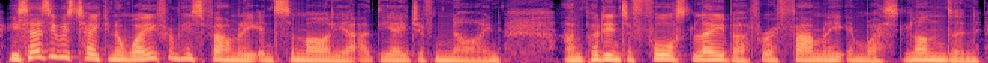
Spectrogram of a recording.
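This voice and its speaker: Female live radio presenter; brisk, inquisitive, slightly low voice, dry close mic. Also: animated, darkish tone, dry recording.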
